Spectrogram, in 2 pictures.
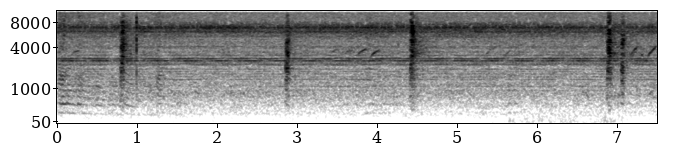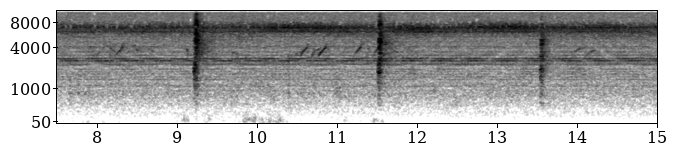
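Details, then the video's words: Goral, a mountain goat, giving alarm sneezes: short sharp broadband bursts repeated every two seconds or so, some doubled, over a steady high insect-like hiss and faint low rumbles. "Alarm sneeze from ghoral..mountain goat"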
